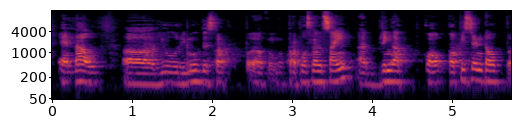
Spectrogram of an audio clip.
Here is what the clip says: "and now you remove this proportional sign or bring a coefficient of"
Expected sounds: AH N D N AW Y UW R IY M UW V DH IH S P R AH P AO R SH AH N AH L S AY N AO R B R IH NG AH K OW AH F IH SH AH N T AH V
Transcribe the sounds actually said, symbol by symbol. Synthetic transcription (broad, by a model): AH N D N AW Y UW R IY M UW V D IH S P R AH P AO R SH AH N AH L S AY N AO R B R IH NG AH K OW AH P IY S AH N T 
